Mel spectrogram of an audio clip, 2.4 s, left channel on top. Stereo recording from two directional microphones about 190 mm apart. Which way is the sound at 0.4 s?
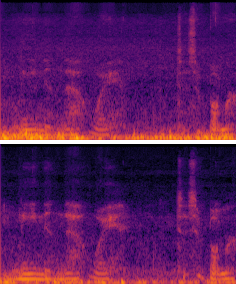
Centre (ahead or behind).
